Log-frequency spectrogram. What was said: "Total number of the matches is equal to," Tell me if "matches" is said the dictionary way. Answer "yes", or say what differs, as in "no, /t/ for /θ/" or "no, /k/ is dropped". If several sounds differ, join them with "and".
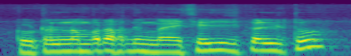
no, /s/ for /tʃ/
